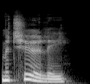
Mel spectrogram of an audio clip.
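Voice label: "maturely", British English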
